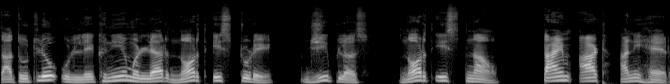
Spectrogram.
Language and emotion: Goan Konkani, neutral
